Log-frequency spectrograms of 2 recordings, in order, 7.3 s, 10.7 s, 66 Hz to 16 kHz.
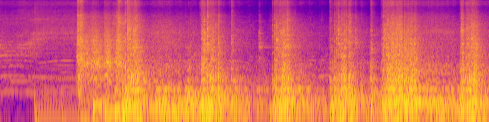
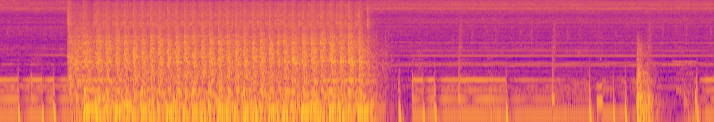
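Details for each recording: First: Volvo 240 with a BMW M52 swap, first start with the DME grounded: it fires and runs very loud through an open exhaust, blipped in surges and catching cleanly each time, with a bad smell. Normal start and running. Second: Volvo 240 with a BMW M52 swap, start attempt after rewiring and adding an extra ground, with power to the relays, coils and EWS: starter turns about four times a second for some four seconds without firing. Crank no-start; spark unconfirmed.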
